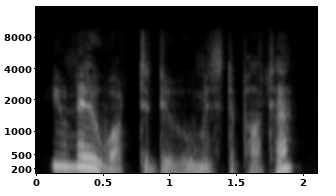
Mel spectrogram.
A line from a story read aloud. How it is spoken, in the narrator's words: said Umbridge, smiling sweetly at him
